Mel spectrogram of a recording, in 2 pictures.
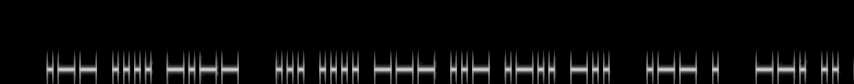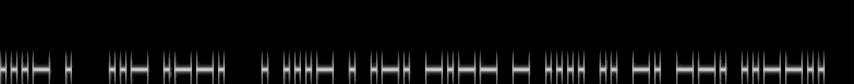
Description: Morse code, heard as a keyed tone, about 22 wpm, 700 Hz. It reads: WHY SHOULD WE GIVE UP EVERYTHING?
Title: Sentences from Top 700 Words 22wpm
